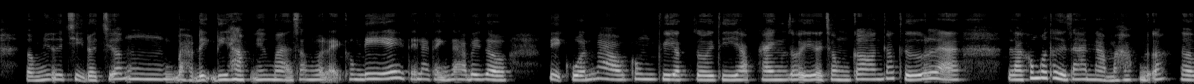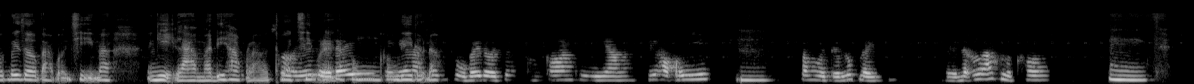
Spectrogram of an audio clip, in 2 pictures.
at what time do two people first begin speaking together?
15 s

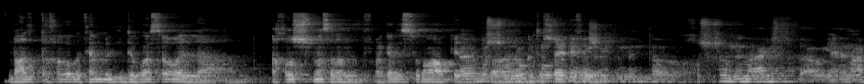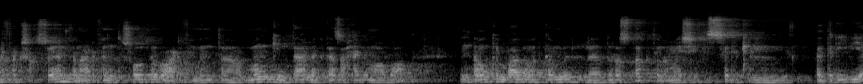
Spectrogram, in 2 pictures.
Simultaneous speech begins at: 5 s

